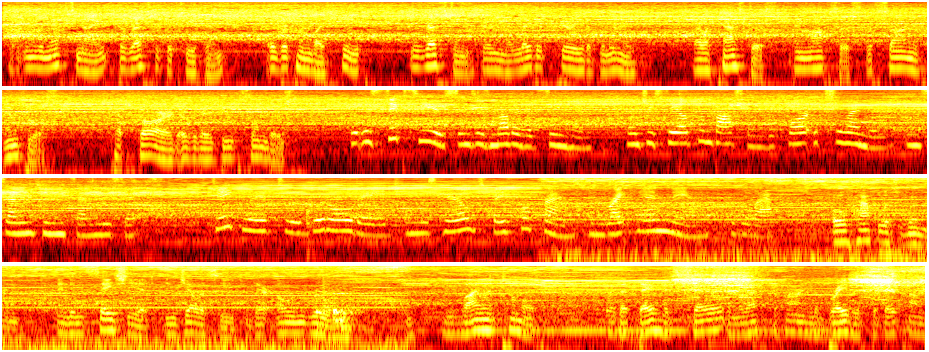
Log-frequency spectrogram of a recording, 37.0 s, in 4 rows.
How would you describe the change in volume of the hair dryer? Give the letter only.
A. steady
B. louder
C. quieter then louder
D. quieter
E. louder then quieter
D.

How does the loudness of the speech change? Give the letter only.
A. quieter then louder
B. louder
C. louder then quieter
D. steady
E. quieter
D.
